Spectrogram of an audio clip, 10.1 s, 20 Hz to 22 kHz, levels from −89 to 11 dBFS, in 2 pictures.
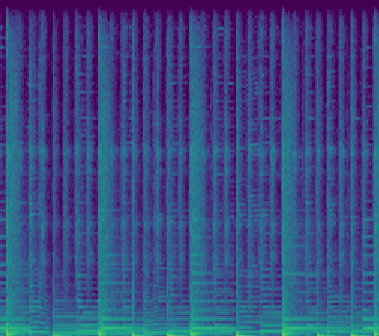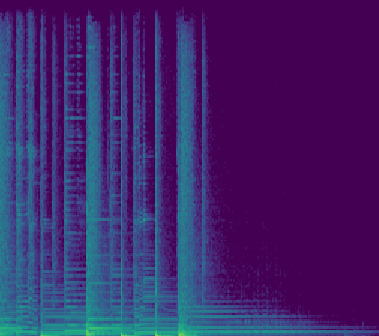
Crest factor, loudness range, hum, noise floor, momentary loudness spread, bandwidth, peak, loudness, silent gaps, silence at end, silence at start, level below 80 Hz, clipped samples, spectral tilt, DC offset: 20 dB; 3 LU; none; -62 dBFS; 18 LU; over 20 kHz; -2 dBFS; -22 LUFS; none; 1.15 s; 0 s; -24 dBFS; under 0.1%; -6 dB/octave; under 0.1%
